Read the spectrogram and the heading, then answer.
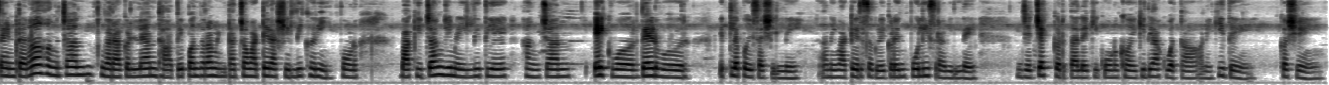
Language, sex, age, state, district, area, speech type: Goan Konkani, female, 18-30, Goa, Salcete, urban, spontaneous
